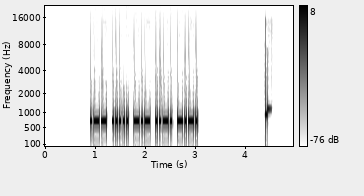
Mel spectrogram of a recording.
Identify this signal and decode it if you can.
Morse code, heard as a keyed tone, about 30 wpm, 700 Hz. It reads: W5KFC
